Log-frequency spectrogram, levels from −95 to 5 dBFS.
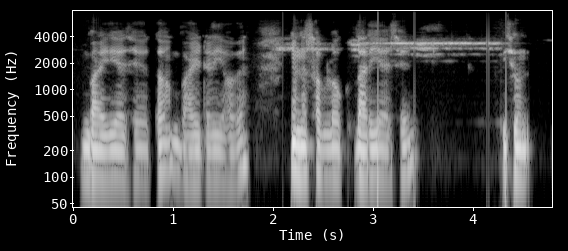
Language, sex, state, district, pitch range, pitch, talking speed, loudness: Bengali, male, West Bengal, Malda, 100-145 Hz, 110 Hz, 160 wpm, -18 LUFS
